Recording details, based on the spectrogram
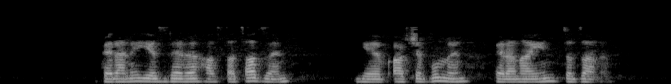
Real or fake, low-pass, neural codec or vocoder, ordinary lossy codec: real; 7.2 kHz; none; MP3, 24 kbps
